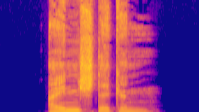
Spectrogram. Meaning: 1. to take (for oneself), to pocket 2. to pocket, to pack, to take with oneself, to have on oneself 3. to endure, to suffer (an unpleasant experience, especially without complaint)
- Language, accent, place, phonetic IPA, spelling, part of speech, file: German, Germany, Berlin, [ˈaɪ̯nˌʃtɛkn̩], einstecken, verb, De-einstecken.ogg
